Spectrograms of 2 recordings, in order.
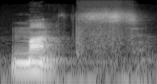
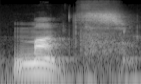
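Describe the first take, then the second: No difference in how they are said.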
